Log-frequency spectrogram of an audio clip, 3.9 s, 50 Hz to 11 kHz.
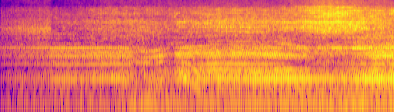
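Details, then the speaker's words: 1973 Mercury 65 hp outboard on premixed fuel, running on two cylinders with one dead cylinder; rough, uneven lumpy note at part throttle with water noise. Motor seized right afterwards. Dead cylinder. "She's working fine though, on 2 cylinders."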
